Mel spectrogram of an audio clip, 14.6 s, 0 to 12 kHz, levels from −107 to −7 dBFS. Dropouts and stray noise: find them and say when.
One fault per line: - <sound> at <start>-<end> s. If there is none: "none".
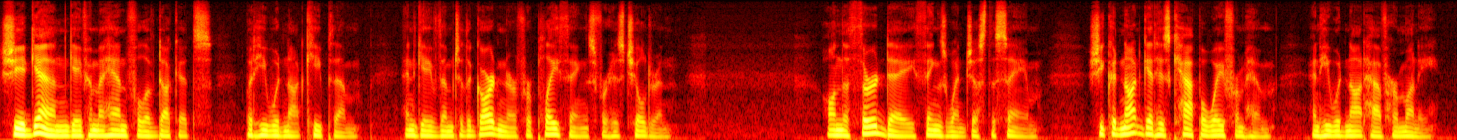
none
